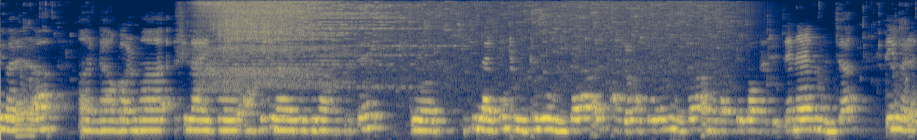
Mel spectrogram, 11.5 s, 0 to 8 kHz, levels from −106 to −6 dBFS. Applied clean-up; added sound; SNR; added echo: classical method WPE with log-MMSE.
